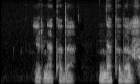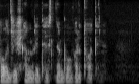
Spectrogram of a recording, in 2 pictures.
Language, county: Lithuanian, Vilnius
